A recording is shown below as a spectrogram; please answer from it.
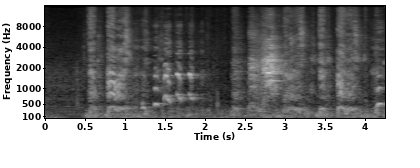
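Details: Three Pomeranians playing, running and chasing each other give sharp, high, yappy barks in quick uneven bursts.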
